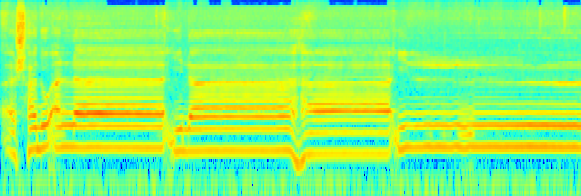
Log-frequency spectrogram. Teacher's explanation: rester 4 temps sur la shadda du lam et prononcer le Ha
